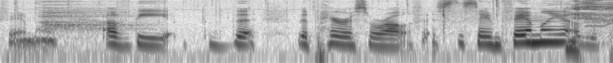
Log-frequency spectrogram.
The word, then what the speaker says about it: parasaurolophus: Ducky was in the hydrasaur family of the the the parasaurolophus. The same family of the parasaurolphus.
